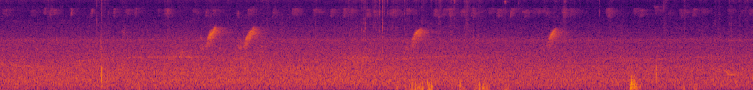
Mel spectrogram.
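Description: A bird calling: four short chirps, each rising in pitch, a second or a few seconds apart, over a steady outdoor hiss of wind, with a couple of low bumps on the microphone in the second half.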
